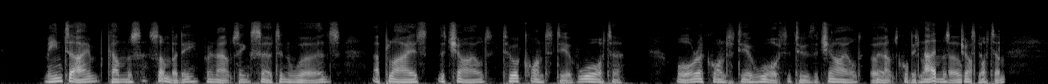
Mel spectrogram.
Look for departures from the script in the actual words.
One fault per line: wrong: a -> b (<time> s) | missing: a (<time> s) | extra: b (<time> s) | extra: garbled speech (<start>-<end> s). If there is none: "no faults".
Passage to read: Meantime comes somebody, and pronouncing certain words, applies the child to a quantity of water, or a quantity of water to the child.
missing: and (2.0 s)
extra: garbled speech (8.7-10.1 s)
